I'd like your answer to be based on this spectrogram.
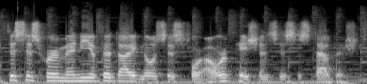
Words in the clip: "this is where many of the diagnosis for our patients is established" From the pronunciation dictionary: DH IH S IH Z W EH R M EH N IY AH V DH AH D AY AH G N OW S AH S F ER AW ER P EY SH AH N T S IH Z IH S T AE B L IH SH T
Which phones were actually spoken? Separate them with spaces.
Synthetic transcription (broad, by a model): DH IH S IH Z W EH R M EH N IY AH V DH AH D AY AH G N OW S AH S F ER AW ER P EY SH AH N T S IH Z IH S T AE B L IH SH T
